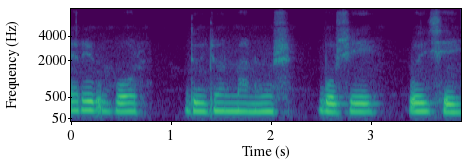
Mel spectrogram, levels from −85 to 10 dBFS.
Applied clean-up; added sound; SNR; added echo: none; none; none; none.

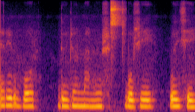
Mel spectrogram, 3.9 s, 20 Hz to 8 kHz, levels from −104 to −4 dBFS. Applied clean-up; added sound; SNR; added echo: none; Tambourine; 2 dB; none.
